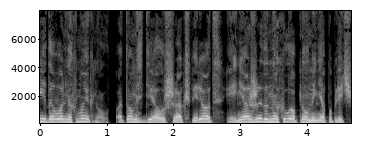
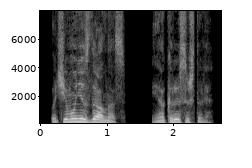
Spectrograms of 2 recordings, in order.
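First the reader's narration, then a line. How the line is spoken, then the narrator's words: Grumbled. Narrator (Russian): Буркнул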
